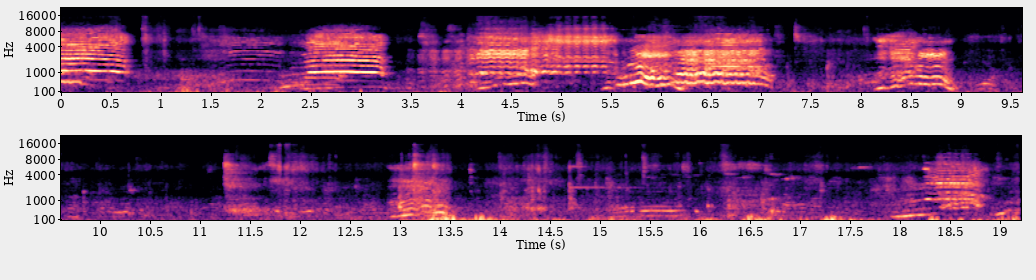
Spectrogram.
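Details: Goats at a goat feeder tray on a farm in Karnataka, India, giving loud, wavering, harmonic-rich bleats, several in quick succession early on, then fainter scattered bleats and some background voices and clatter.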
